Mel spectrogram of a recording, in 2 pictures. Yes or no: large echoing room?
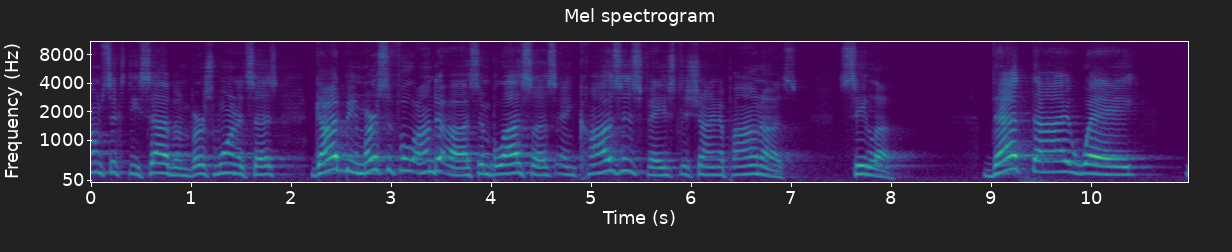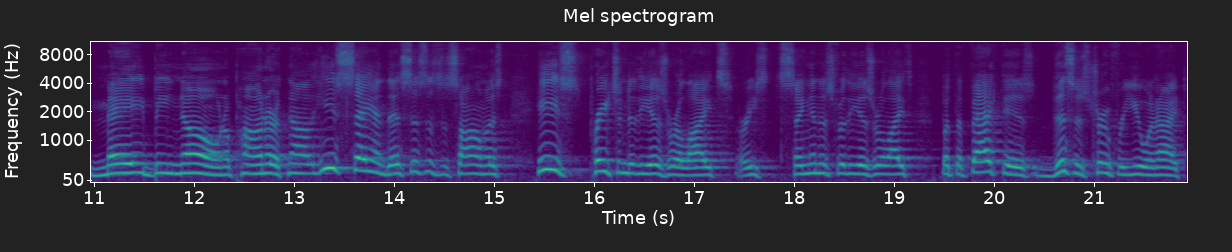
yes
